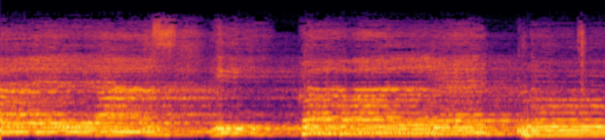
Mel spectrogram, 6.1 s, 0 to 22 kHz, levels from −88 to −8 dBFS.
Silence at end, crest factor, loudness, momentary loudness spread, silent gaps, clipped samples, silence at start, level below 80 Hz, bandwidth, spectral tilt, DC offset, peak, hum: 0 s; 14 dB; -17 LUFS; 5 LU; none; under 0.1%; 0 s; -66 dBFS; 14.5 kHz; -5 dB/octave; under 0.1%; -2 dBFS; none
